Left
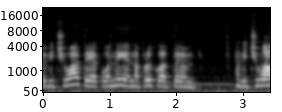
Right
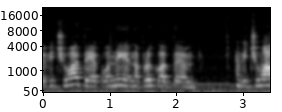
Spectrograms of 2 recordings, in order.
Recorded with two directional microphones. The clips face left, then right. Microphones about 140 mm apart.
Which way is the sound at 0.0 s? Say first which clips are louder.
Left 3 dB; 25° left (ahead or behind).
